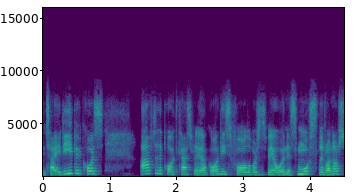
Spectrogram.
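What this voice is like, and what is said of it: Rough Glasgow accent, fast speech. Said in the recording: “this really rough Glasgow accent. I talk really fast.”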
